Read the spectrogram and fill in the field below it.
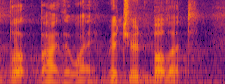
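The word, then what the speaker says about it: Bulliet: He spells his name B U L L I E T and he pronounced it Bullet. He corrected me. He said, "No, my name's not Bouier. It's Bullet."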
